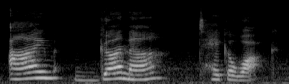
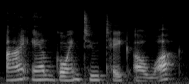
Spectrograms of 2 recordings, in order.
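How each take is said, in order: First: The words are contracted and reduced to gonna. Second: Every word is said in full, unreduced. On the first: "The word to simply changed into a" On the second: "Is that the fastest way to say this sentence?"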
